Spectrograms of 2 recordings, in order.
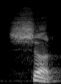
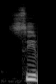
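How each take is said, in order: First: The vowel is an 'er'-like sound. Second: The vowel is a short 'i' sound. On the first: The speaker calls it right. "पढ़ा जाता है, सर" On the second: The speaker calls it wrong. "सिर नहीं पढ़ेंगे, बिल्कुल गलत तरीका है"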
